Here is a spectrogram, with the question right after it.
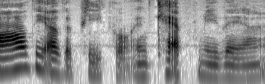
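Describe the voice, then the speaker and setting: With lively intonation, a woman talks in a dark, mellow tone. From Vienna, Austria. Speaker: Holocaust survivor. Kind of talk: testimony interview. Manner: halting.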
